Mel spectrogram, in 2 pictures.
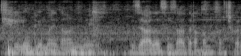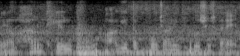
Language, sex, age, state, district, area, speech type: Urdu, male, 18-30, Uttar Pradesh, Siddharthnagar, rural, spontaneous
